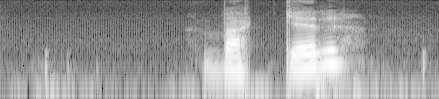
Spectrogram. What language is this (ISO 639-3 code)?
swe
